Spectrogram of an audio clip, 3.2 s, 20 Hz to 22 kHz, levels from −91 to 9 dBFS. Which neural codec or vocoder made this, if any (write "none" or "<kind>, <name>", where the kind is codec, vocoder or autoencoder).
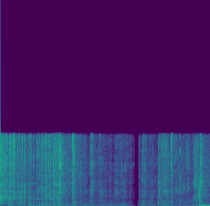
none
